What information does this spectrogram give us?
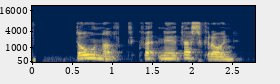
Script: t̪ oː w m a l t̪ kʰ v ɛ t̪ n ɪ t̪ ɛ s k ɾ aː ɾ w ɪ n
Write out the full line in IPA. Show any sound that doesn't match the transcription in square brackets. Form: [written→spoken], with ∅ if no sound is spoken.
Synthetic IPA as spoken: t̪ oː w [m→n] a l t̪ kʰ v ɛ t̪ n ɪ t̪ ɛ s k ɾ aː [ɾ→∅] w ɪ n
